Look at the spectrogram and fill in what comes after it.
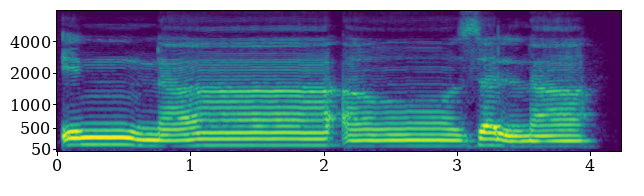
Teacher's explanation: انا الگ کلمہ ہے، انزلنا الگ کلمہ ہے، اس لیے مد تو ہے لیکن مد منفصل ہے، تھوڑا کم کھینچیں گے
